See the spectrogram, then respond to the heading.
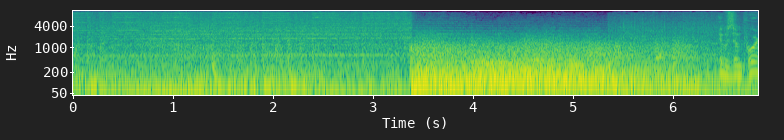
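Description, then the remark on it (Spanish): A sudden, powerful blast about halfway through, as a crashed military helicopter carrying low-detectability technology is destroyed, erupts into a loud, sustained roar and rumble, replacing the steadier background noise heard before it. “Pero antes deben destruir el helicóptero accidentado.”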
